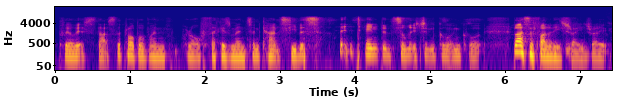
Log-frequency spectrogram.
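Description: Man, medium pitch, casual podcast co-host, gaming chat, chuckling, self-deprecating. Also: steady tone, moderate pace, hardly any pauses.

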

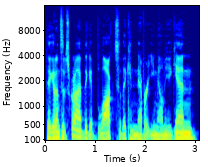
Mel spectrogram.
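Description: A man's voice: medium pitch, fast talker, a little mellow, no echo, studio quality. A man talking casually as a podcast guest, candid and conversational as he explains things from his own experience. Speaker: podcast guest, web development educator. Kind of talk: casual interview talk.

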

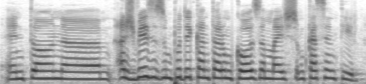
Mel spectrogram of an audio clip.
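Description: A woman with an American accent, a singer speaking haltingly as a radio studio guest, pausing often with filler sounds. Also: high voice, fairly even intonation, a little mellow, clear, resonant tone. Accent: American English. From United States. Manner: hesitant, many filler sounds while finding words. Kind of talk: radio interview.

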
